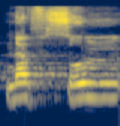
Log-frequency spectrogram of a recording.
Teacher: تنوین کے بعد با ہے تو تنوین کو میم سے بدل کر غنہ اخفا کے ساتھ پڑھیں گے، اس کو انقلاب کہتے ہیں۔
